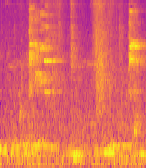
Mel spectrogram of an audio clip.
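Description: Pigeons coo softly and repeatedly inside a loft of breeding birds, low murmuring calls recurring at a steady pace over a hushed background.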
